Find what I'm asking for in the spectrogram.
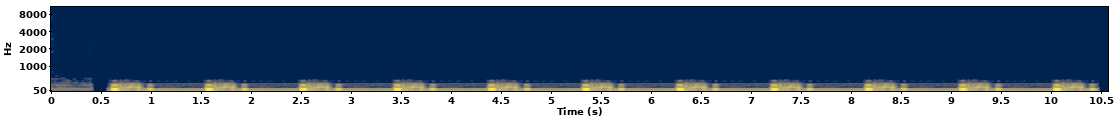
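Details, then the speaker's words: Teaching recording of a mid-systolic (ejection) murmur: regular heartbeat near 64 a minute with a diamond-shaped murmur between the first and second heart sounds. "Now, if we talk about the other classification of systolic murmurs, next comes are the mid-systolic murmurs. And this is how it is heard."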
